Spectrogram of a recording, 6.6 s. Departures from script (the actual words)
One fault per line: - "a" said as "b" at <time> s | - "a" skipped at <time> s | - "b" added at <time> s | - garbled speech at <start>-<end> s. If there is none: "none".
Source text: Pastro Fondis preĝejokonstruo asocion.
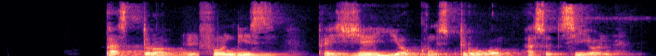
none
